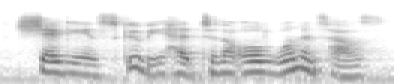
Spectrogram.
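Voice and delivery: plain reading voice

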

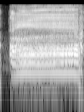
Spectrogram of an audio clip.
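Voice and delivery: high, loud shriek of shock; startled scream. Retold or imitated. Catching the cat peeing on the TV, shrieking. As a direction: let out a sudden high yelp. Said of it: "I was just like".

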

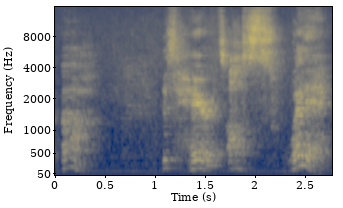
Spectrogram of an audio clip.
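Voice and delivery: ordinary talk

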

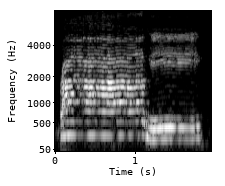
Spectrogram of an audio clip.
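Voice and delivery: high, drawn-out call. Acted. Teacher calling a daydreaming Froggy, long high call. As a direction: call across the classroom. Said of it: "cried his teacher".

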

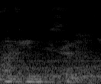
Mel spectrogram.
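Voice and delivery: very soft, awed question; hushed disbelief. Retold or imitated. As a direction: barely voice it, humbled. Humbled question to God.

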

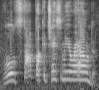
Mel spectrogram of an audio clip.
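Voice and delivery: high, loud, alarmed protest; startled yelling. Real, not acted. Gamer chased around by an enemy, startled yelling. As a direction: yell in panic at a pursuer.

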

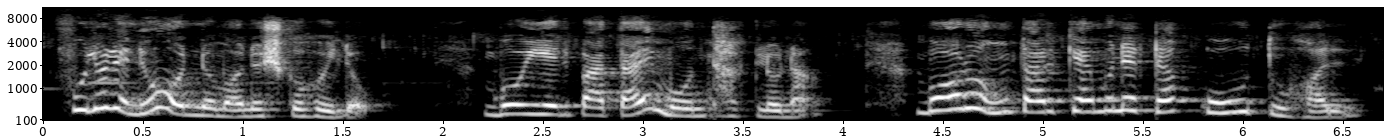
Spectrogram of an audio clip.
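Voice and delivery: ordinary delivery, nothing marked

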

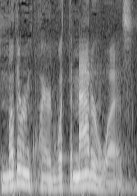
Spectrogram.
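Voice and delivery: ordinary talk

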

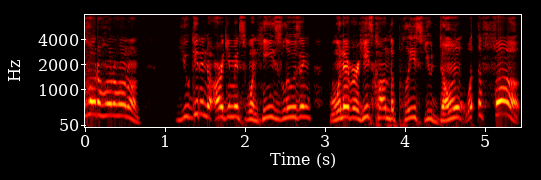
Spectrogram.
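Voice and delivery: high, loud, heated objection; outraged arguing. Retold or imitated. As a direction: cut in and argue, building to a yell. Retold argument with mom.

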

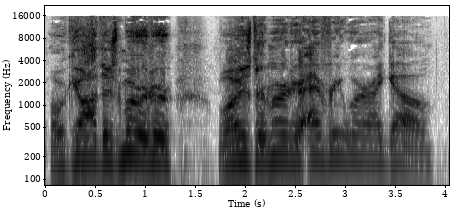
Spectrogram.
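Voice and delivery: high, loud panicked yelling; mock panic. Player stumbling on yet another murder, mock panic. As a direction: cry out in hammed-up horror. Comes upon murder in game.

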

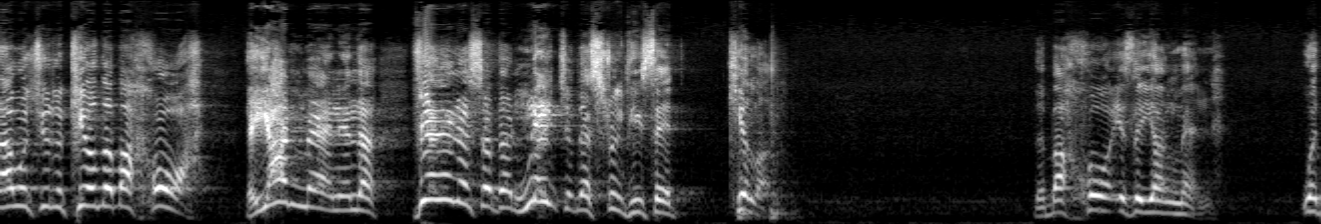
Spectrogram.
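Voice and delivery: loud sermon easing down from a high pitch; full-force preaching. Acted. Preacher listing young and old to be killed, full-force preaching. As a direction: hammer out the command, then gradually settle.

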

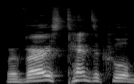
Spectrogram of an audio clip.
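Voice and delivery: ordinary talk

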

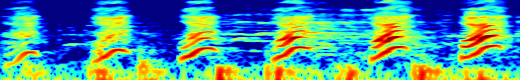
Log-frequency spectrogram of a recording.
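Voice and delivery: from mild to loud high taunting; mocking yeahs, building. Comedian mocking the heckler, building taunts.

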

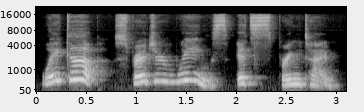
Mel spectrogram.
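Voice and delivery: drawn-out, high wake-up call. A narrator's reading. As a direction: rouse a sleeper with a storybook call. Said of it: "It called the, to the sleeping ladybug".

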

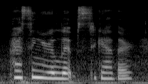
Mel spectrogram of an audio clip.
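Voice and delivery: usual speaking voice

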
